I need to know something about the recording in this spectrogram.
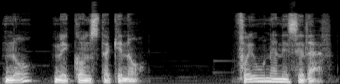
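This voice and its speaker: A man's voice: on the low side, expressive, unhurried, slightly rough, no echo, soft background music. Man voicing a scarred, weary returning man. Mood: rueful. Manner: quiet, rueful.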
